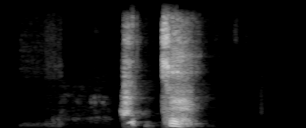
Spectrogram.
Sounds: Sneeze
